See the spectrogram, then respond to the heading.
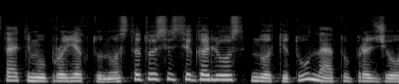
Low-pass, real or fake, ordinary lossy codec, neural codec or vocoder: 9.9 kHz; fake; AAC, 48 kbps; vocoder, 22.05 kHz, 80 mel bands, WaveNeXt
